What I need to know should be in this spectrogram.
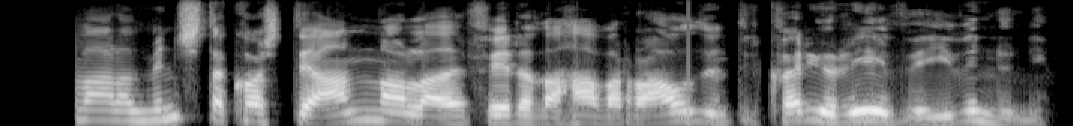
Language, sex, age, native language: Icelandic, male, 30-39, Icelandic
